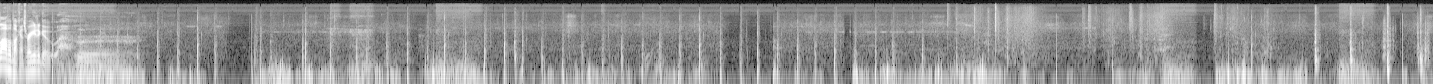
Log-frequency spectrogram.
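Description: Footsteps tread on stone at a steady walking pace.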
